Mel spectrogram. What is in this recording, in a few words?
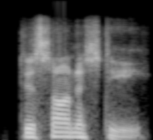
"dishonesty", American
